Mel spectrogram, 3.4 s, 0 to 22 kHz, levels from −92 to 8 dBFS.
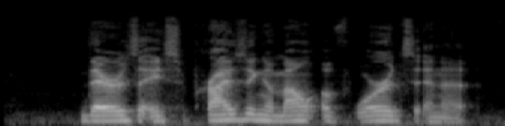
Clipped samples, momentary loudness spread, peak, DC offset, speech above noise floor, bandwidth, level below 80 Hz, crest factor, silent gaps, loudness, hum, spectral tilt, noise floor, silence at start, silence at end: under 0.1%; 13 LU; -14 dBFS; under 0.1%; 37 dB; 13 kHz; -64 dBFS; 20 dB; none; -33 LUFS; none; -6.5 dB/octave; -70 dBFS; 0.55 s; 0.25 s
